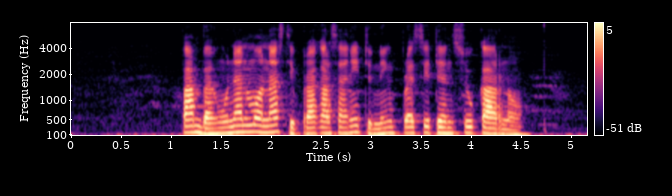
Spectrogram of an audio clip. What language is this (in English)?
Javanese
